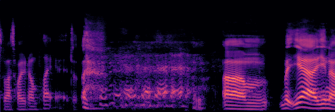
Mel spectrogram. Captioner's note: participants laugh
